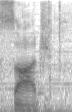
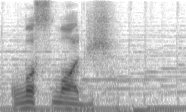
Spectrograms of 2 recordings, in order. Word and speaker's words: Lesage: acceptable it is indeed I keep saying with saj Lesage like that's not even the French pronunciation for it let's lodge boom got'em that is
